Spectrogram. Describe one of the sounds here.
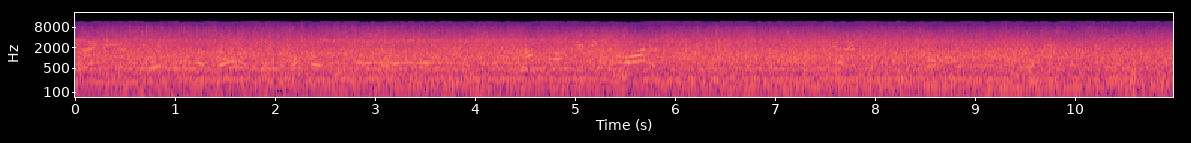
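Men on board call out to each other over the water.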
